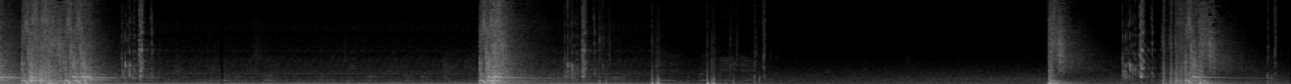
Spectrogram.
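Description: A sniper rifle fires single shots.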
